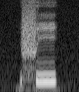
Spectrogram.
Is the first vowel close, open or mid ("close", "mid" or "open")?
close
